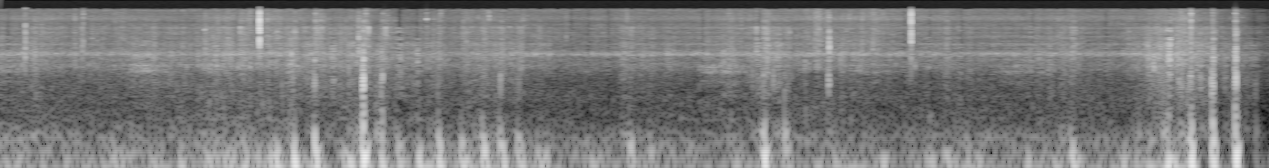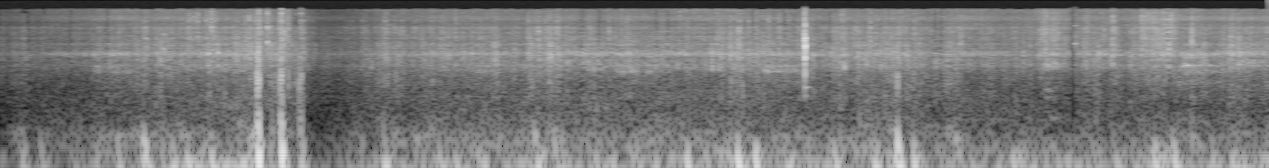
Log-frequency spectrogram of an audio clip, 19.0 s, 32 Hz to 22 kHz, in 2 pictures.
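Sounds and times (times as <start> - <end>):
mountain bike clattering: 0.0 - 19.0.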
